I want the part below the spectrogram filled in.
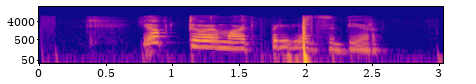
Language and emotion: Russian, neutral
